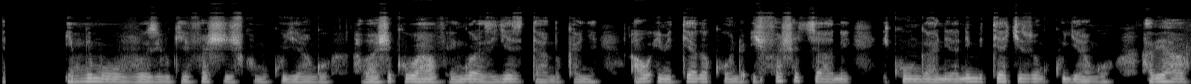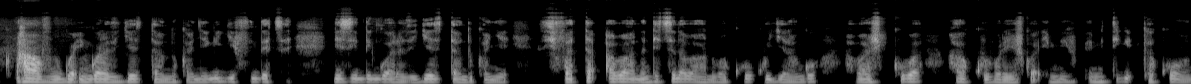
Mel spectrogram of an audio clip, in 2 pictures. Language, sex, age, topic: Kinyarwanda, male, 18-24, health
